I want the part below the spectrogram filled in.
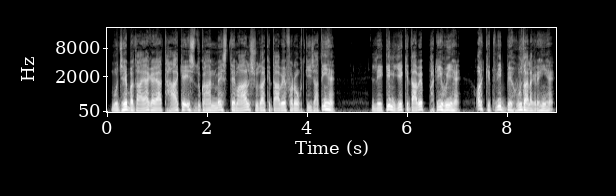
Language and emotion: Urdu, disgusted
